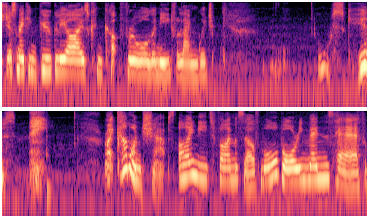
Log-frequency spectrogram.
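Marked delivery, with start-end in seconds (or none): 5.3-6.8 whispered aside. Real, not acted. Aside to game character.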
